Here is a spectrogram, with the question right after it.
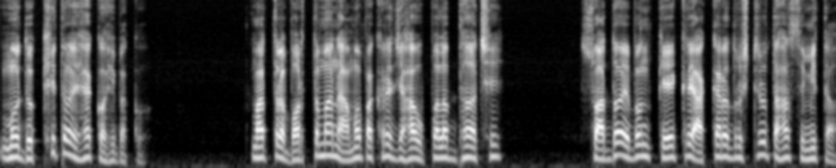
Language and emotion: Odia, sad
